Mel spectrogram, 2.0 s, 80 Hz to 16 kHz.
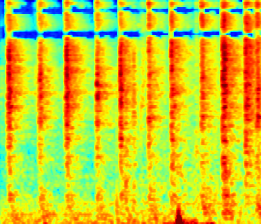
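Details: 6-zone Argo boiler switching relay chattering: rapid uneven clicking about four to five a second with a thump midway, heard while the zone valve end switch is pushed in; traced to a faulty zone valve end switch.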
